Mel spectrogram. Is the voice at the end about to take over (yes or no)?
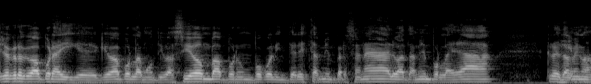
no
